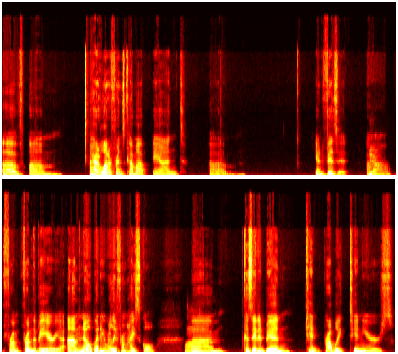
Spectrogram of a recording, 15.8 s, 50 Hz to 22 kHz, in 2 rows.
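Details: Adult female, traumatic brain injury from a car accident in May 1990, about 30 years earlier, worse when nervous, mild one-sided low-tone hearing loss; aphasia (halting speech).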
